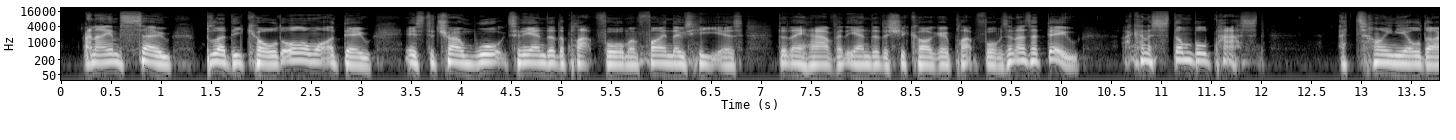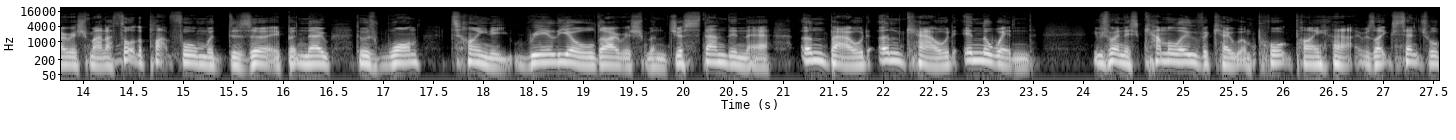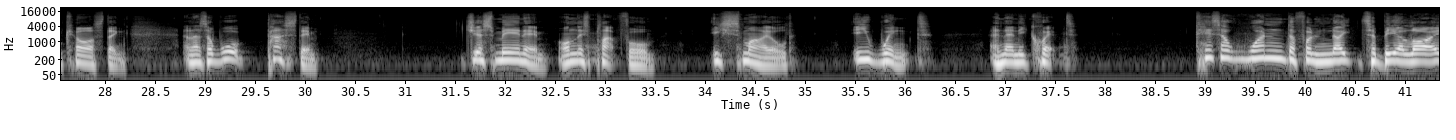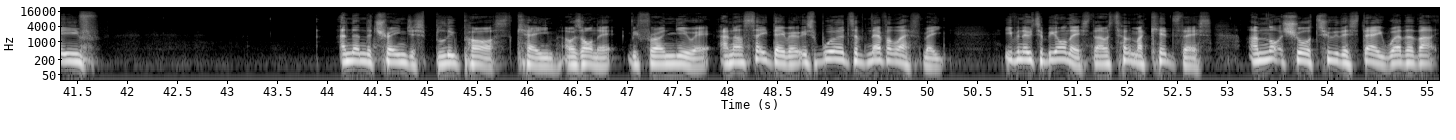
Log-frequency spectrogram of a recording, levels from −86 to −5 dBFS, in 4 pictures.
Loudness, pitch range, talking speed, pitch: -23 LUFS, 130-170 Hz, 175 wpm, 145 Hz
